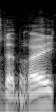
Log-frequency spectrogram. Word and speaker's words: Broglie: monsieur de breuil donc cette éclipse de broglie mais ça se prononce de breuil qui a amené cette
